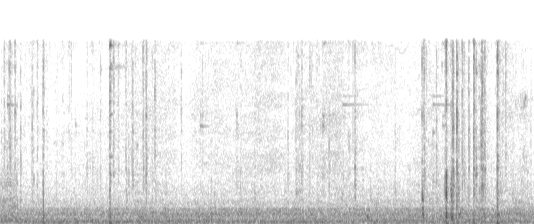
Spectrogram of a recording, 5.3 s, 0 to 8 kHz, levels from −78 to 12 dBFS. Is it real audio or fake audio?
real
